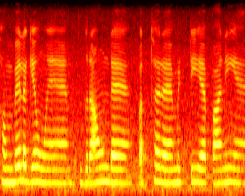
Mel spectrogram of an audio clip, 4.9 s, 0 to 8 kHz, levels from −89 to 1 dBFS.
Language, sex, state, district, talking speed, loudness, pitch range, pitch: Hindi, female, Haryana, Charkhi Dadri, 145 wpm, -14 LUFS, 205-220 Hz, 210 Hz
